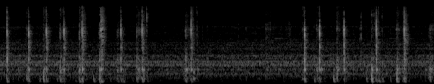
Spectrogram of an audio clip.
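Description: Kitchen knife chopping quickly on a cutting board, about five strokes a second, in two short runs with a pause between.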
